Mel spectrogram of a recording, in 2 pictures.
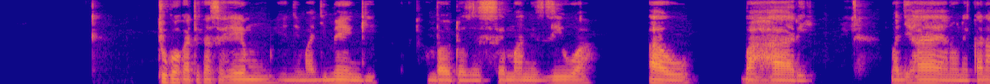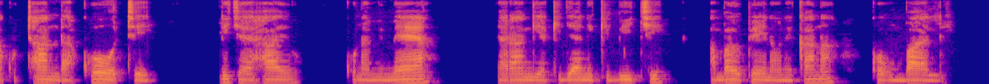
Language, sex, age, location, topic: Swahili, male, 25-35, Mombasa, government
